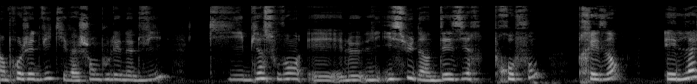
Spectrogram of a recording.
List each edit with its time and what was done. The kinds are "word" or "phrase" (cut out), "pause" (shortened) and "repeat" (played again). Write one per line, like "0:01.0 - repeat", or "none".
none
